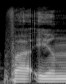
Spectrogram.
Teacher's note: Ghunah itu artinya ada suara berdengung. Panjangnya berapa dengung? yaitu dua harakat atau dua ketukan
